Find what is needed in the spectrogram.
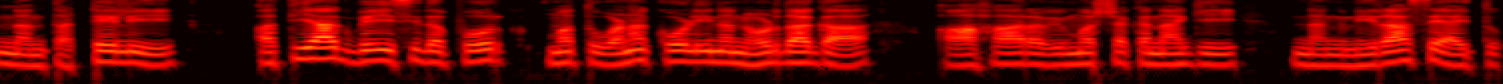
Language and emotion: Kannada, sad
